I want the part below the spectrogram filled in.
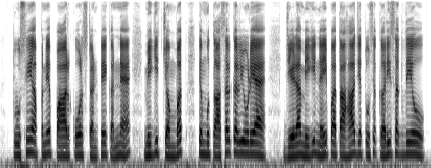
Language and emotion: Dogri, surprised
